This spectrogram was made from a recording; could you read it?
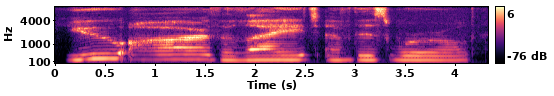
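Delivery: odd put-on deep voice, very slow. Recalling a message they recorded on a computer, in a weird deep voice. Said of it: "kind of a deep voice".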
